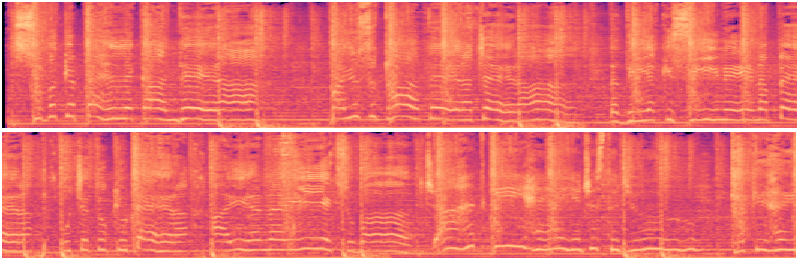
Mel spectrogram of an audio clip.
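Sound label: Hindi Ringtone, Bollywood Punjabi Pop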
